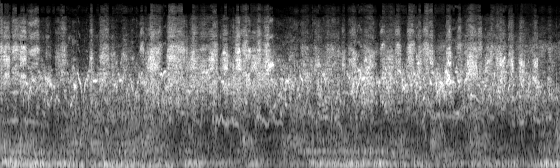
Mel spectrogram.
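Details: Aviary flock of budgies chattering as a group, with thick overlapping high chirps and raspy twitters forming an unbroken bright murmur, one slightly louder chirp rising out of the mass midway.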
